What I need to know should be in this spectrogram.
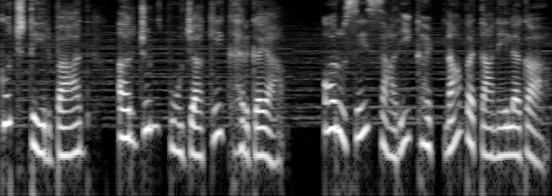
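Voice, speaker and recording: A woman narrates a folk tale slowly and dramatically in a mellow voice with plenty of melody. Soft music plays behind her. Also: on the low side, big pitch swings. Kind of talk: dramatic scripted story narration.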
